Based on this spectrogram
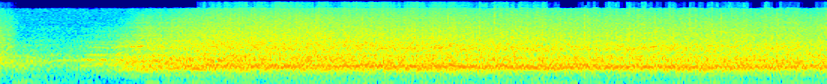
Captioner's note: crowd cheering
